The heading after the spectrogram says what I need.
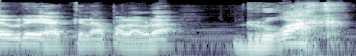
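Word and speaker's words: רוח: Esta palabra espíritu es una palabra hebrea que es la palabra ruach o ruach. La H se pronuncia como J ya.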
